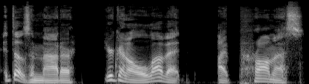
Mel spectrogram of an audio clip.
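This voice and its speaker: A man voicing a showy, excitable teenage boy with a theatrical delivery for an audio story. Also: lowish voice, normal speed, faint music behind. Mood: mock offended. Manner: theatrical, presenter-like.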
